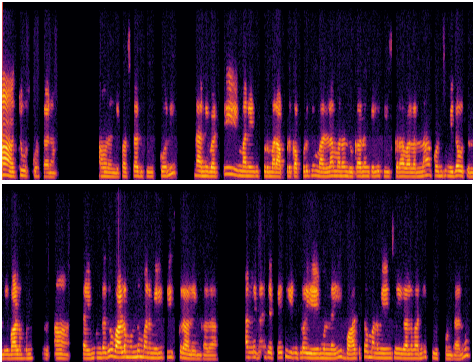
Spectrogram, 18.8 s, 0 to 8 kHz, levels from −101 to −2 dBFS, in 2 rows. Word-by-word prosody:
ఆ! - - +14 0.3
చూసుకుంటను. 190 -6 -3 1.0
అవునండి. 180 -3 -3
ఫస్ట్ 190 +1 -5
అది 195 -1 -5
చూసుకొని, 205 - -4 0.5
దాన్ని 205 -2 +3
బట్టి 195 +10 +1 0.3
మని 200 -1 +4
ఇప్పుడు 195 +1 -4
మరప్పటికప్పటికి 190 +3 +2
మళ్ళా 190 +2 +3
మనం 200 0 +1
దుకాణంకెళ్ళి 195 +1 -1
తీసుకురావాలన్నా 190 +1 0 0.2
కొంచెం 205 0 -4
ఇదవుతుంది. 205 -4 +1
వాళ్ళ 185 0 +8
ముందు 190 +1 -6 0.5
ఆ! - - +3 0.5
టైముండదు. 210 +6 -1
వాళ్ళ 230 +1 +11
ముందు 240 +2 0
మనం 215 -2 0
ఎల్లి 210 +2 -1
తీసుకురాలేం 195 -7 0
కదా! 160 0 -4 0.7
అందుకని 230 0 -6
చెప్పేసి 220 +3 -3
ఇంట్లో 215 +1 -3 0.2
ఏమున్నాయి 200 +1 0 0.2
వాటితో 195 +5 +1
మనం 205 -2 -3
ఏం 205 - -1
చేయగలంవని 195 0 0
చూసుకుంటాను. 170 - -6
200 Hz, 115 wpm, -21 LUFS, 185-215 Hz, 1.0 s, ఆ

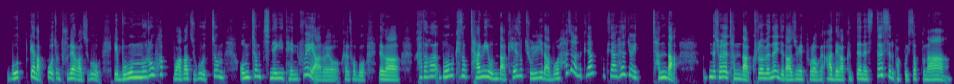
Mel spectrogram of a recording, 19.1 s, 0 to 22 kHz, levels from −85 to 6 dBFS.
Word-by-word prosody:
못 220 +5 +1
깨닫고 235 -4 +2
좀 205 -3 -6
둔해 200 +2 +3
가지고 165 0 -3 0.2
이게 185 - 0
몸으로 240 - +3
확 365 +2 -6 0.2
와 180 -2 +2
가지고 195 -2 -1
좀 275 -4 -3 0.3
엄청 240 +5 +1
진행이 215 -3 -1
된 180 -2 -5
후에야 340 - +2
알아요. 150 0 -3
그래서 170 0 -6
뭐 150 -2 -5 0.2
내가 155 -3 +5 0.3
가다가 255 +3 -1
너무 285 +4 +2
계속 285 -3 -5
잠이 245 +3 +3
온다 195 -5 +2
계속 280 +3 -2
졸리다 200 -4 0
뭘 190 +5 -2
하지 425 - -5
않았는데 315 - -2
그냥 370 +6 +1 0.2
그냥 280 -1 -1
하루 360 +3 0
종일 250 -9 -4 0.2
잔다 235 +1 +4 0.6
근데 260 0 +2
저녁에 250 0 +4
잔다 185 -7 +2
그러면은 210 +5 +2
이제 185 -7 -1
나중에 165 +1 +1
돌아보면 165 -1 -3
'아 180 0 +4
내가 160 -1 +1
그때는 180 -1 -2
스트레스를 265 - -2
받고 170 -1 -8
있었구나.' 165 -3 0
205 Hz, 345 characters per minute, -25 LUFS, 170-255 Hz, 0.6 s, 내가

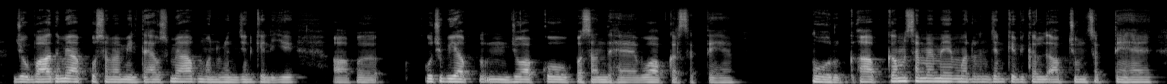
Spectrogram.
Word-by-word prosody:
जो 120 0 +2
बाद 120 +2 +5
में 135 0 +4
आपको 125 0 +1
समय 115 -1 +1
मिलता 115 0 0
है, 115 - 0
उसमें 120 +4 -1
आप 125 0 +2
मनोरंजन 110 -1 0
के 115 - 0
लिए 110 +1 -1 0.4
आप, 100 0 -4 0.7
कुछ 135 0 +2
भी 130 0 +4
आप 120 0 0
म 115 -2 0
जो 120 0 +1
आपको 115 0 +1
पसंद 110 0 +1
है, 105 +1 -3
वो 110 +1 -1
आप 105 -1 +1
कर - - -2
सकते 105 - -5
हैं। 100 0 -4 0.8
और 110 -4 +1
आप 120 0 +2
कम 140 +2 +5
समय 145 -1 +3
में 135 -1 +4
मनोरंजन 125 -1 -2
के - - +1
विकल्प 115 0 -1
आप 115 0 -2
चुन 115 -1 0
सकते 115 +1 -5
हैं, 110 0 -1
115 Hz, 195 wpm, -23 LUFS, 110-125 Hz, 0.8 s, बाद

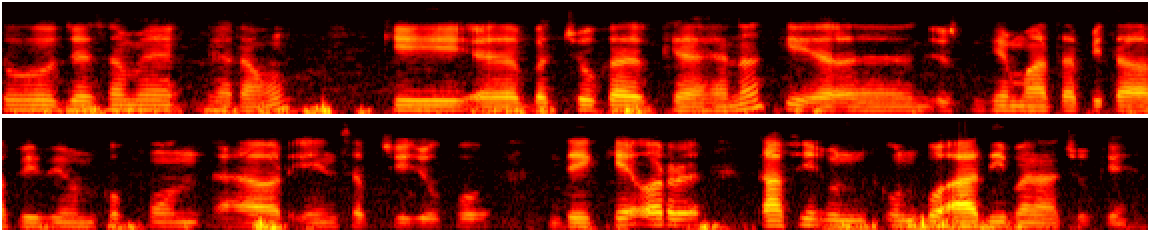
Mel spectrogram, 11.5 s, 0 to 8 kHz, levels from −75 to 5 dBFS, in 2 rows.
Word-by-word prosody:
तो 130 -1 -2
जैसा 125 +2 0
मैं 130 0 -1 0.2
कह 120 - -5
रहा 110 -1 -4
हूँ, - - -4 0.5
कि 125 -1 +5
अ, 115 0 +3
बच्चों 125 +3 -1
का 125 -1 +6
क्या 115 -2 +1
है 115 - -2
ना 155 +8 -1
कि 140 -4 0
अ, 115 0 +3 0.5
जिसके 125 +2 -5
माता-पिता 120 0 0
अभी 120 +1 -5
भी 115 - -6
उनको 115 -1 -9
फ़ोन 115 -1 -7 0.3
और 105 0 +4
इन 115 - -9
सब - - -8
चीज़ों 110 -1 -2
को 110 0 -10 0.4
देके 115 +8 +4
और 160 -1 +4 0.4
काफ़ी 140 +4 +5
उन 135 -1 -3
उनको 135 -1 +1
आदि 120 +1 +5
बना 110 -2 -1
चुके 95 0 -11
हैं, 100 +2 -16
120 Hz, 185 wpm, -24 LUFS, 115-130 Hz, 0.5 s, का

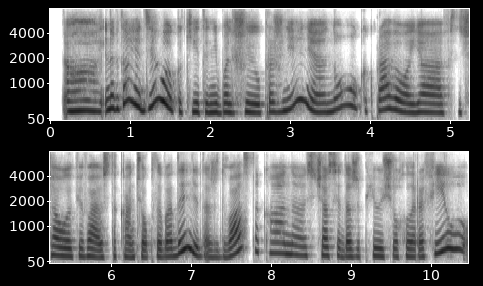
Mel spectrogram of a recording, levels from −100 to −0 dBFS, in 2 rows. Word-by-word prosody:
А, - - -7 0.5
иногда 320 - +3
я - - +5
делаю 410 - +5
какие-то 245 -2 -2
небольшие 230 0 +1
упражнения, 250 - +1
но, 360 - -2
как 265 -7 -15
правило, 290 -4 +1
я 230 -1 -1
сначала 225 -2 -1
выпиваю 205 -3 -2
стакан 185 0 -6
теплой 185 0 -3
воды 200 - +1
или 400 - +5
даже 180 -3 -7
2 225 - 0
стакана. 285 - -5
Сейчас 225 0 -2
я 210 - -5
даже 195 0 -3
пью 210 +2 -5
ещё 200 0 -3
хлорофилл, 205 - -1
235 Hz, 150 wpm, -23 LUFS, 205-290 Hz, 0.5 s, я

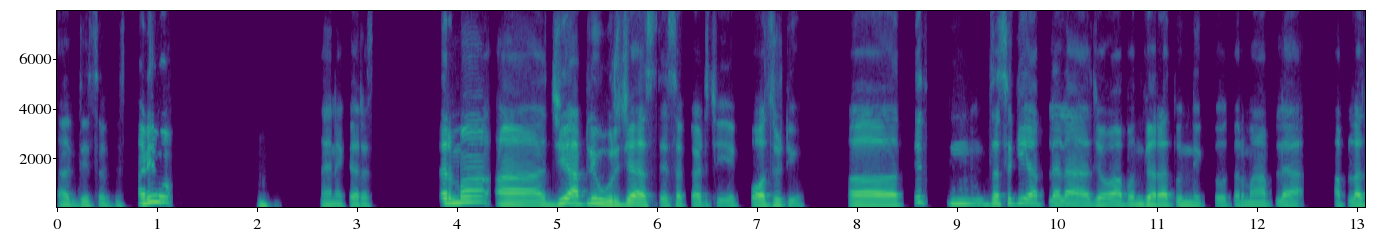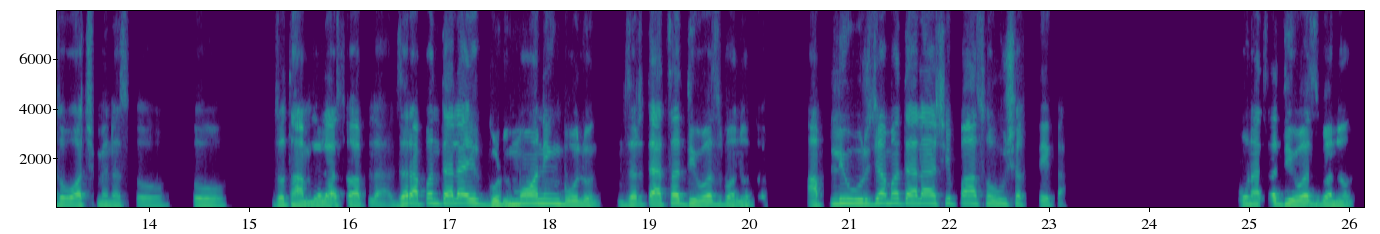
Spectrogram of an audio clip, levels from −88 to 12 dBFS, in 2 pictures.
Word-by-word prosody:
अगदीच, 110 -1 -4
अगदीच. 105 +1 -9 0.2
आणि 205 +6 +7
मग 230 - -1 0.9
नाही, 110 -2 -8
नाही 100 0 -5
खरंच. 105 -2 -3 0.7
तर 200 0 +6
मग 235 +2 +4
अ, 150 -2 +3
जी 175 +9 +4
आपली 180 +1 +4
ऊर्जा 160 -3 +5
असते, 125 0 -2
सकाळची 110 -2 -5
एक 110 - -7
पॉझिटिव्ह 125 -5 +1 0.5
अ, 135 +1 +5 0.2
ती 235 - -1 0.7
जसं 175 +2 +1
की 200 0 0
आपल्याला 160 -4 0
जेव्हा 140 +2 0
आपण 150 +2 -2
घरातून 135 -2 +1
निघतो, 110 -2 -7
तर 120 - -6
मग 130 +1 -4
आपल्या 130 +1 -3 0.4
आपला 135 +2 -1
जो 145 +1 0
वॉचमन 135 -2 -2
असतो. 110 -1 -8 0.3
तो 130 -2 -2 0.5
जो 140 - +1
थांबलेला 130 -3 +1
असतो 115 +2 -3
आपला. 115 -3 -3
जर 160 +4 +3
आपण 190 +3 -1
त्याला 185 0 +3
एक 180 -1 +3
गुड 155 -1 +3
मॉर्निंग 180 +2 +3
बोलून, 145 -7 -1 0.3
जर 150 +2 0
त्याचा 155 +3 +3
दिवस 160 -1 +1
बनवतो, 130 -6 -4 0.5
आपली 135 +7 -1
ऊर्जा 185 0 +2
मग 200 0 -1
त्याला 185 0 +1
अशी 180 +2 -2
पास 170 0 -1
होऊ 165 0 -1
शकते 145 -2 -5
का? 130 - -14 1.8
कुणाचा 160 +3 -1
दिवस 160 -1 +3
बनवू. 135 -5 0
145 Hz, 140 wpm, -21 LUFS, 125-170 Hz, 1.8 s, आणि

